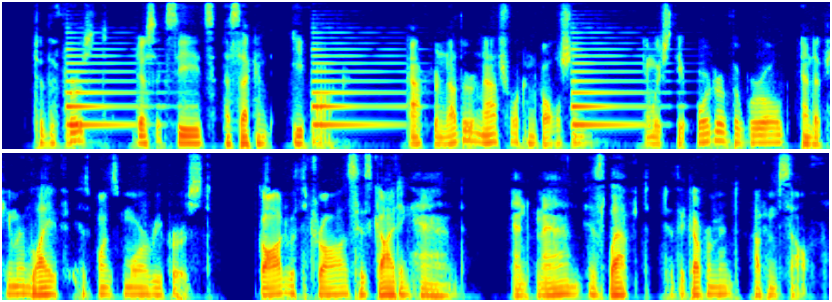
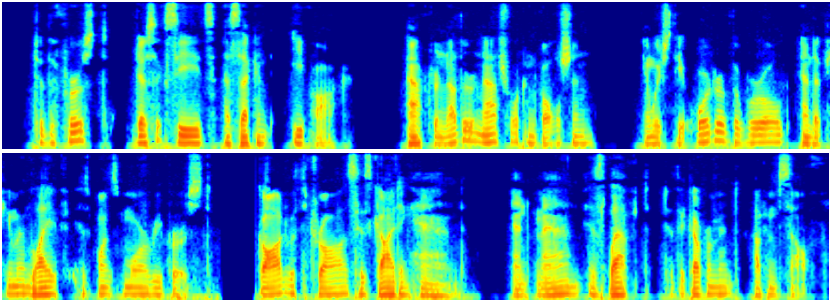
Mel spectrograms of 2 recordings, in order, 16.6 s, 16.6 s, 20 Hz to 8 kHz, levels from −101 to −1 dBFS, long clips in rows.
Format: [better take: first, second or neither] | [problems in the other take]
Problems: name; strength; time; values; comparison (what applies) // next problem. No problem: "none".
second | noise reduction (neural mask model RNNoise)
